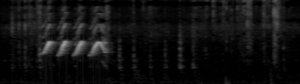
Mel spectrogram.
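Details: Pet cockatiels whistling while eating and playing: four quick, bright rising whistled notes in a fast even run, followed by soft pecking and rustling.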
